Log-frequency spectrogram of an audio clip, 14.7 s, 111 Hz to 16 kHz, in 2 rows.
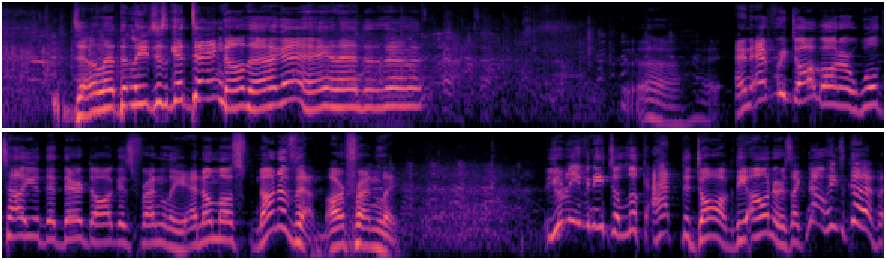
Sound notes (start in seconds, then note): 0.0 laughter and applause; 2.8 laughter; 10.6 laughter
